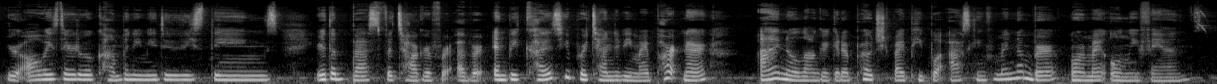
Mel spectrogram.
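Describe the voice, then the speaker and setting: A woman playing a flustered, affectionate young cosplayer in an intimate ASMR roleplay, coy and giggly, often dropping into soft breathy murmurs. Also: medium pitch, moderate pace, slight background noise, lightly acted. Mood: touched, affectionate. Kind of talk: ASMR roleplay, intimate one-sided dialogue to the listener.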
